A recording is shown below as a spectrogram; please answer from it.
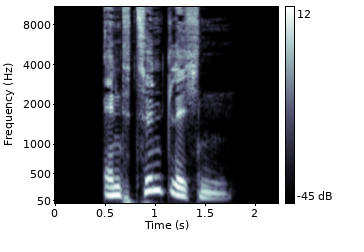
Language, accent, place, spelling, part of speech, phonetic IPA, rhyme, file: German, Germany, Berlin, entzündlichen, adjective, [ɛntˈt͡sʏntlɪçn̩], -ʏntlɪçn̩, De-entzündlichen.ogg
- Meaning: inflection of entzündlich: 1. strong genitive masculine/neuter singular 2. weak/mixed genitive/dative all-gender singular 3. strong/weak/mixed accusative masculine singular 4. strong dative plural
